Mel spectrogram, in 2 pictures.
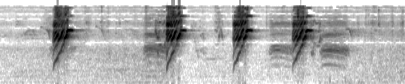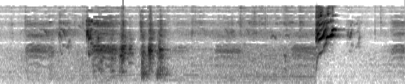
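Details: Pet young male plum-headed parakeet attempting to talk and imitate a ringneck parrot: four quick, shrill squawks in the first three seconds, then a noisy rustling stretch, then one more sharp high call near the end.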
